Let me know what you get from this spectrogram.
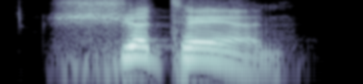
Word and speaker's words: Satan: The one guy, when I worked for the Buffalo Sabres, his last name was spelled S-A-T-A-N. Take a shot at that one. How would you pronounce S-A-T-A-N? Mm-hmm. Yeah. Shatan. Not Satan. Was not pronounced Satan. It was Shatan.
